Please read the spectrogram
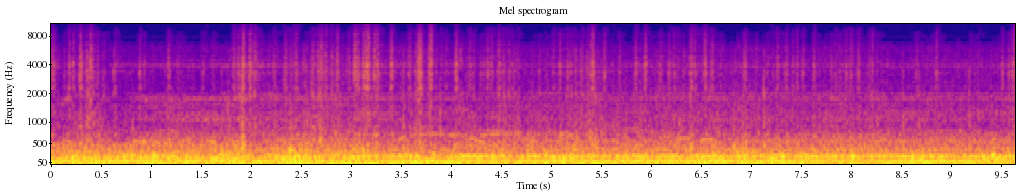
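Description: Pickup truck driving on a snow-covered road, heard from inside the cab: a steady engine and tyre rumble with a low hum, and a few brief light knocks.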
